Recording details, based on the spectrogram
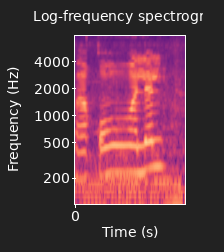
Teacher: व क़ालल, क़ाफ़ पुरहुरूफ़ है, इसको मोटा करके और लंबा करके पढ़ेंगे, और वाव और लाम को बग़ैर खींचे, लाम को लाम के साथ मिलाकर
